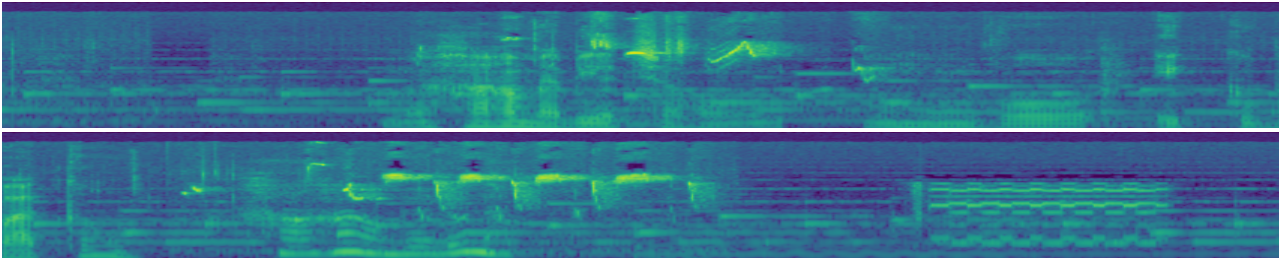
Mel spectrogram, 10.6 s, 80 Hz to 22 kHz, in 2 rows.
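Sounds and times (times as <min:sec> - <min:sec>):
speech: 0:01.6 - 0:07.7
phone ringing with a warbling electronic ringtone: 0:09.1 - 0:10.4.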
